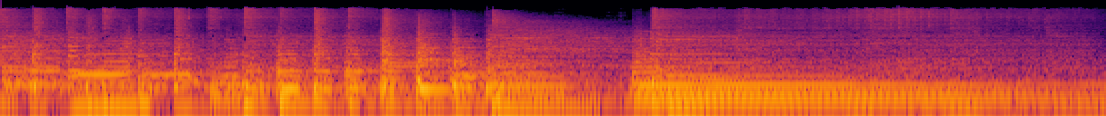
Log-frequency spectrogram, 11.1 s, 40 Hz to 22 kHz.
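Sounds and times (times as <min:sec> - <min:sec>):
upright bass: 0:00.0 - 0:11.0.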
